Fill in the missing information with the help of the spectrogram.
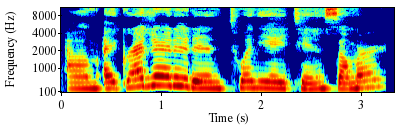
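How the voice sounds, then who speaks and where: A woman's voice: a little high, takes it slowly, a little mellow. A young woman from South Korea with a Korean accent, talking casually as a guest on a video call, with many fillers and restarts as she searches for words. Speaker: guest, designer. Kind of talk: casual interview chat. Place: small home room with bookshelves. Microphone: earphone mic on video call.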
